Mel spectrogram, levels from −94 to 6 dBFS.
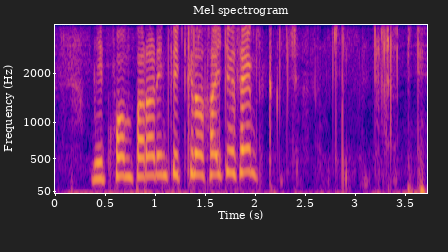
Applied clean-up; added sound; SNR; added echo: neural separator model SepFormer WHAM!.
